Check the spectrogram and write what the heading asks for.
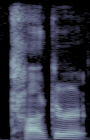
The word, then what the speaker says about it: Conker: I saw a trailer for this game, and it's called Conquer Live and Reloaded, and it's spelled like Conker.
